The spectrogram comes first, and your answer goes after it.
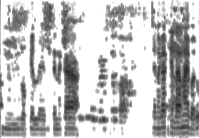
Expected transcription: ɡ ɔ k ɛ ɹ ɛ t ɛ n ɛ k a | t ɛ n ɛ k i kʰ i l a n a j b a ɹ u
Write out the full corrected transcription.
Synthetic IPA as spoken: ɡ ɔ k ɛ l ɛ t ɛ n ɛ k a | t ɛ n ɛ k a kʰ ɛ l a n a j b a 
